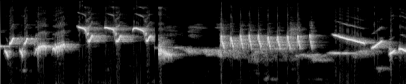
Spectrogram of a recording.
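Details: Singing male white-rumped shama: quick upward-slurred whistles, a descending glide, then a rapid chattering trill and long clear whistled notes, delivered without a break.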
